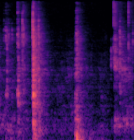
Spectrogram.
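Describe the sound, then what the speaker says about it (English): Keys tapped on a computer keyboard while terminal commands are entered, a few separate clicks with two sharper, louder strokes spaced apart, close and clear against a quiet room. "Then here we're gonna type the commands in the following order."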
